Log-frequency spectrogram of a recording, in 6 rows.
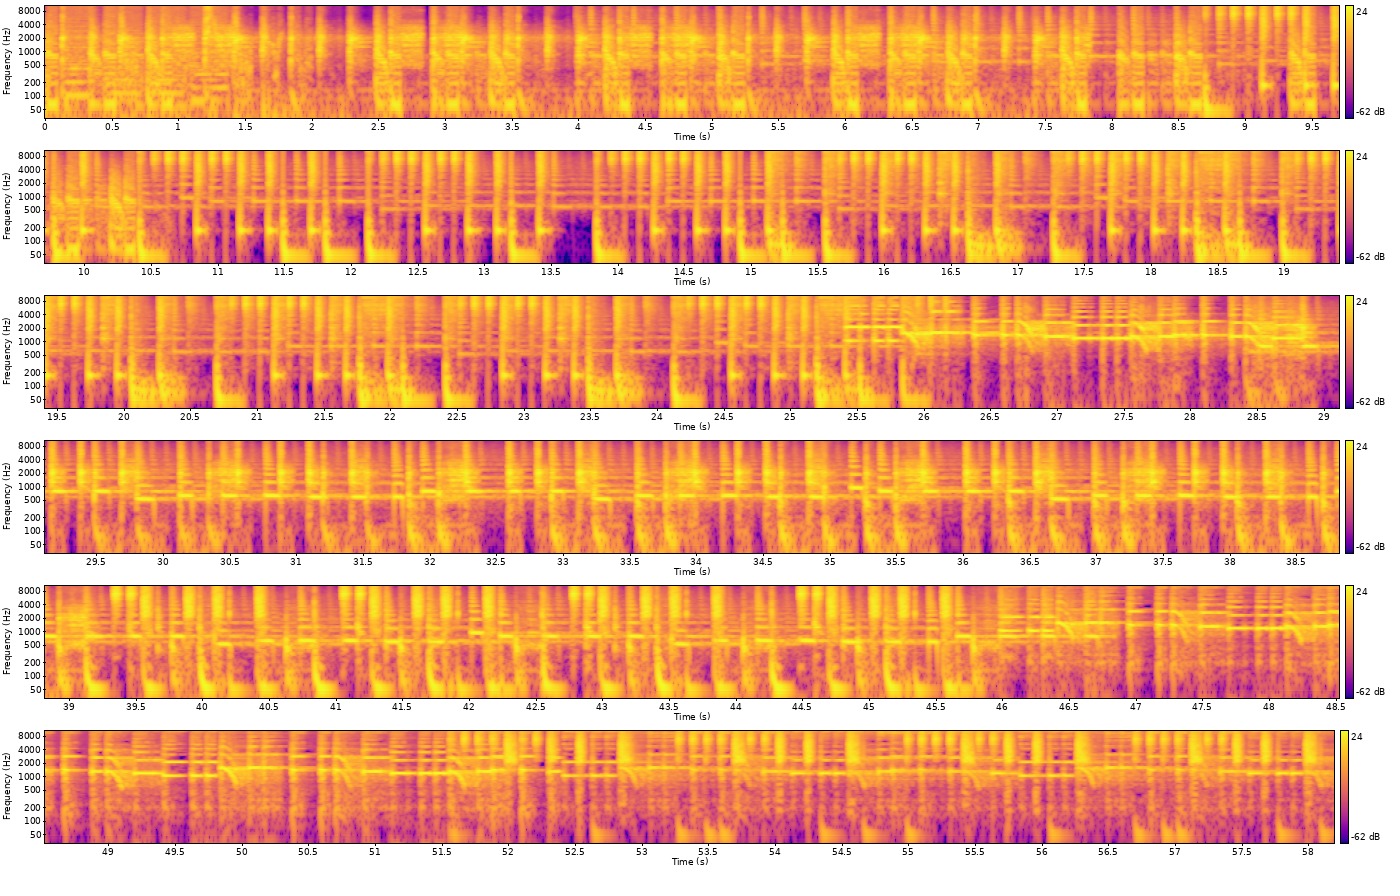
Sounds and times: Electronic music: 0:00.0 - 0:58.1.

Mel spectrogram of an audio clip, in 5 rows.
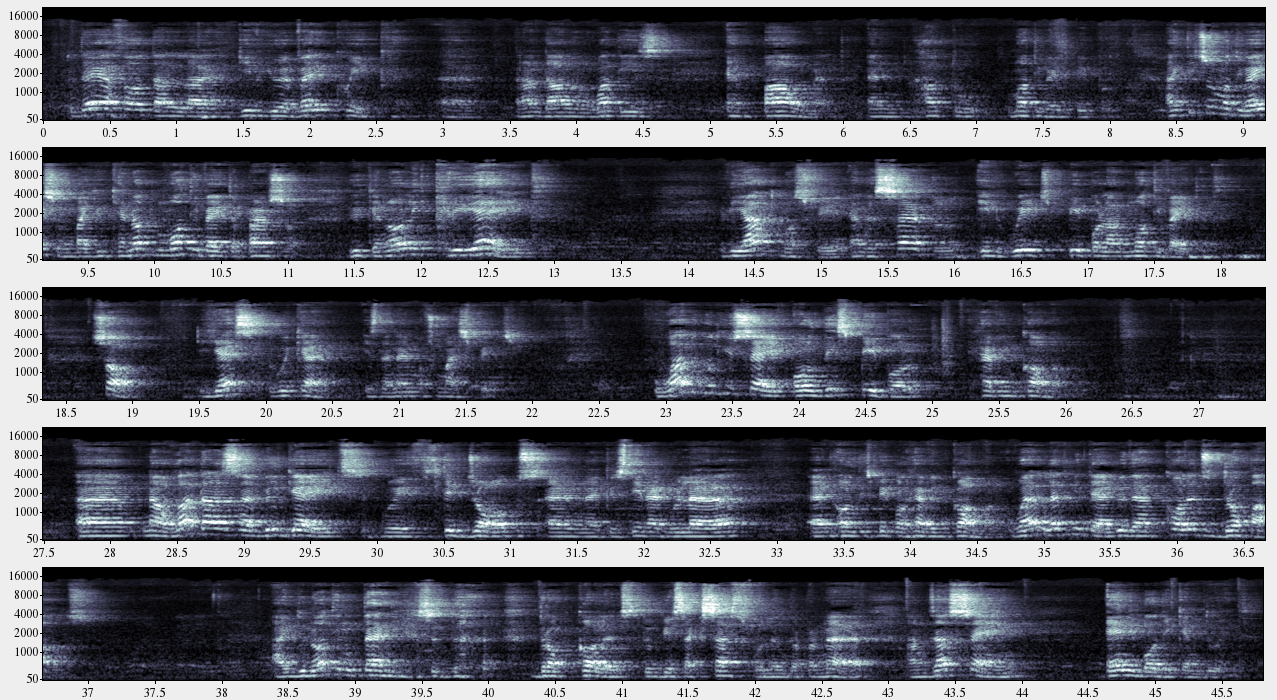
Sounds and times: Narration, monologue: 0:00.0 - 0:45.8
Male speech, man speaking: 0:00.2 - 0:13.2, 0:14.2 - 0:22.0, 0:22.9 - 0:26.2, 0:27.7 - 0:45.8.

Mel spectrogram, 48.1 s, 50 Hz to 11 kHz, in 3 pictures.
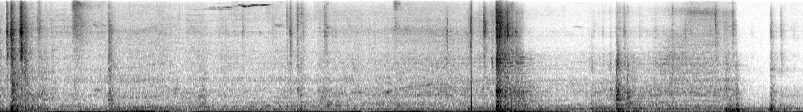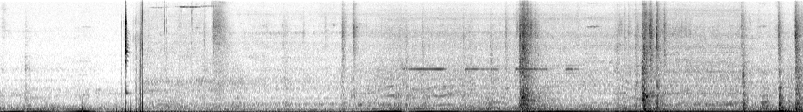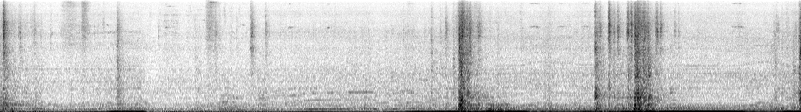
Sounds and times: Truck: 0:00.0 - 0:48.1.

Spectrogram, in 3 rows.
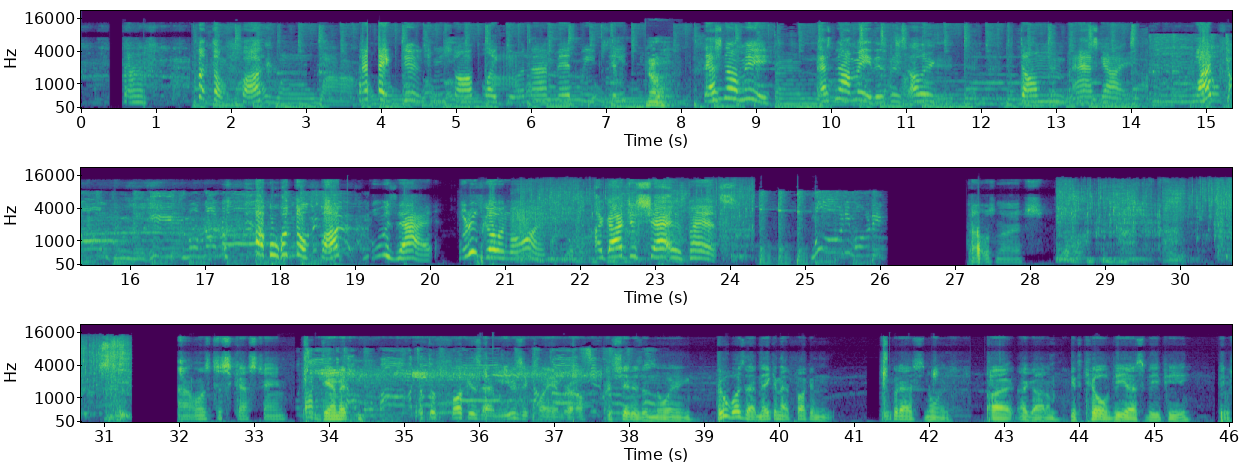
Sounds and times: Music: 0:00.0 - 0:18.9, 0:20.8 - 0:26.1, 0:33.6 - 0:40.0
Speech: 0:03.7 - 0:09.2, 0:12.5 - 0:14.0, 0:22.2 - 0:24.1, 0:32.0 - 0:40.7, 0:41.4 - 0:46.0.

